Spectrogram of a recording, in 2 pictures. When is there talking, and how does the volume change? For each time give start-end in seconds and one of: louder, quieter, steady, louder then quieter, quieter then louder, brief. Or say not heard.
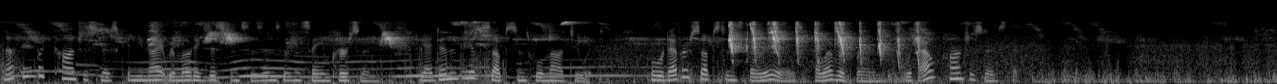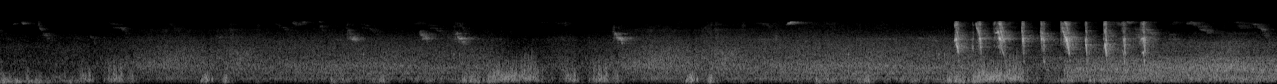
0.0-10.2 steady.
